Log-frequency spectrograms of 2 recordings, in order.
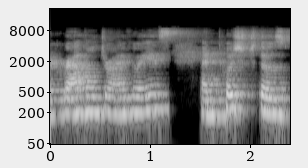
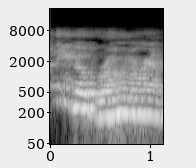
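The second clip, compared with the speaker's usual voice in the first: raised, paternal-sounding voice; 6 dB louder than usual. Repeating a father's line to the audience: Jimmy Stewart voice. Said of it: "Just think Jimmy Stewart".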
